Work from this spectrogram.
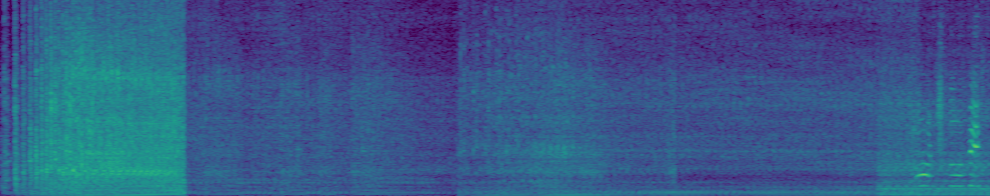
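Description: An old farm tractor's engine runs steadily nearby with a low droning rumble, a louder burst at the start, then a sustained throaty hum with shifting pitch as it drives along a country setting.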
